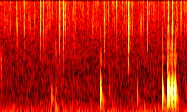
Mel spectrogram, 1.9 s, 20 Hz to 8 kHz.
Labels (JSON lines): {"label": "biophony, knock croak", "recorder": "SoundTrap 300"}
